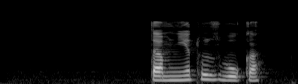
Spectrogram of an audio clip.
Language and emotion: Russian, neutral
